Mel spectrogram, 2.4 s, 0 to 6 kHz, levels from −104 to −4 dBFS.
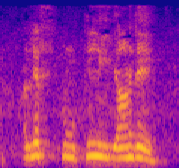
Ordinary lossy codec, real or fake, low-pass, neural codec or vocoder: MP3, 32 kbps; fake; 5.4 kHz; vocoder, 44.1 kHz, 128 mel bands every 256 samples, BigVGAN v2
